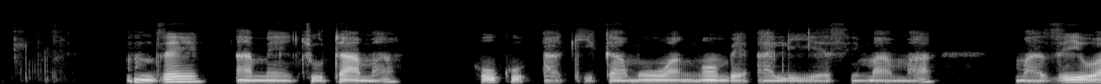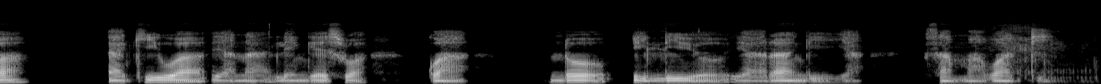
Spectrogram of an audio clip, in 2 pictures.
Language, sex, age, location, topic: Swahili, male, 36-49, Kisumu, agriculture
